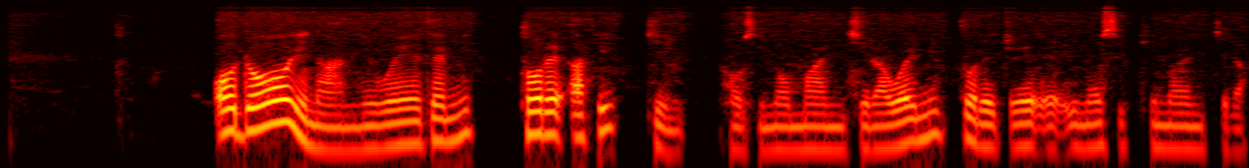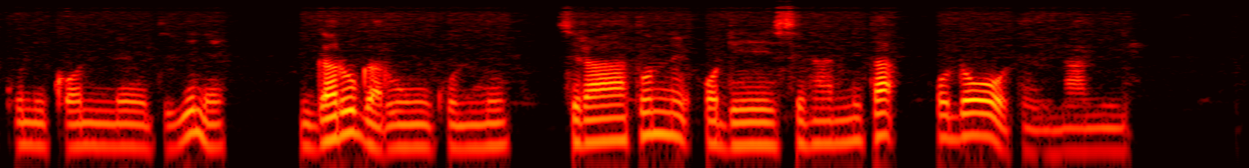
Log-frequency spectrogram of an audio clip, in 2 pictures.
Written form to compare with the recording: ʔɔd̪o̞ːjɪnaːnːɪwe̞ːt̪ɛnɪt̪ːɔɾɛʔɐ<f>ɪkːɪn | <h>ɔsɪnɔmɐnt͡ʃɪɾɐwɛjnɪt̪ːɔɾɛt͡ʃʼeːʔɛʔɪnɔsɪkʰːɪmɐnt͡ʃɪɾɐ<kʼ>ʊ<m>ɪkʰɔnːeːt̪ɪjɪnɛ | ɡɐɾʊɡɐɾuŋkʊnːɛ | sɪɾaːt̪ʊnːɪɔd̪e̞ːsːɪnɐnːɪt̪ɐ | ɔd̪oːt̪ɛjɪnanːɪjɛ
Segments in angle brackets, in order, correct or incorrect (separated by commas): correct, correct, incorrect, incorrect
